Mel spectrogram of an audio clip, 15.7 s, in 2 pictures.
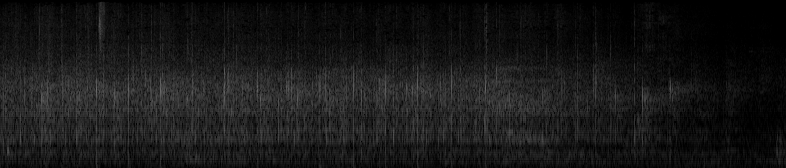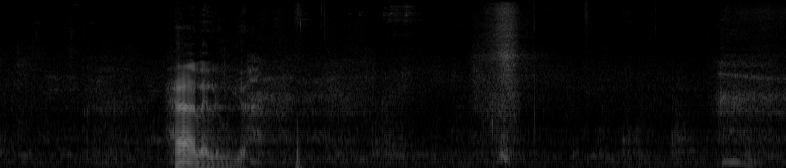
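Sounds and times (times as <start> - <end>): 
audience applause for the kids: 0.0 - 7.2
speech: 9.6 - 10.6.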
